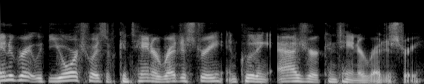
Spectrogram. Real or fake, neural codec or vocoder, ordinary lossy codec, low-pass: fake; vocoder, 44.1 kHz, 128 mel bands every 512 samples, BigVGAN v2; AAC, 32 kbps; 7.2 kHz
